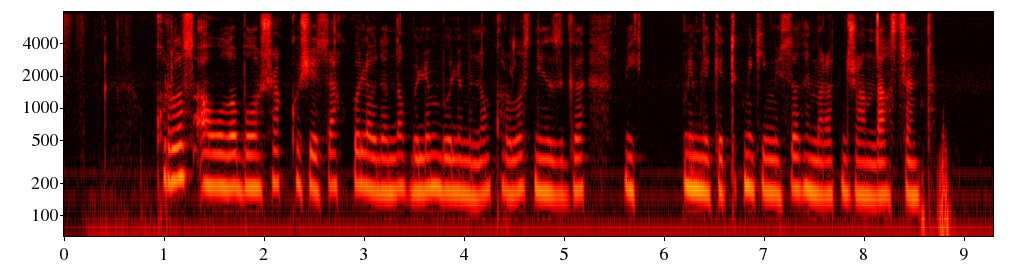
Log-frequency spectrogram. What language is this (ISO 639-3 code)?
kaz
